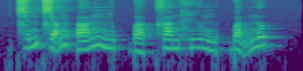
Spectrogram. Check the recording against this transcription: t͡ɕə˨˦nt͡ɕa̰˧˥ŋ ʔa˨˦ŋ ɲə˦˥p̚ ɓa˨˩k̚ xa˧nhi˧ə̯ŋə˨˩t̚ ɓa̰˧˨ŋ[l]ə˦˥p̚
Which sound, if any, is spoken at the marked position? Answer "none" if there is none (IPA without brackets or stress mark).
n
